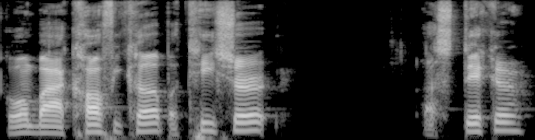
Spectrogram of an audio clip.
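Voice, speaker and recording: A man's voice: medium pitch, fairly even intonation, a little slow, smooth. A man co-hosting a podcast in a casual chat, with folksy, loose phrasing. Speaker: podcast co-host.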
